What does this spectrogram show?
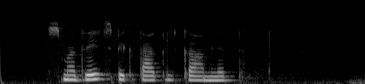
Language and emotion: Russian, neutral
